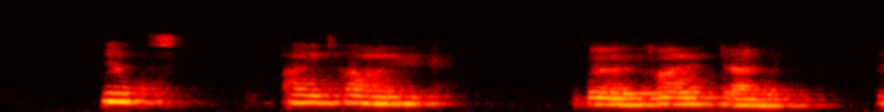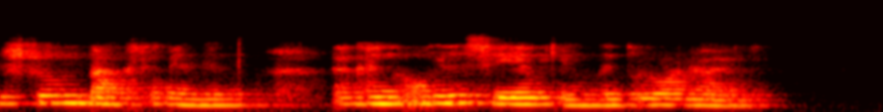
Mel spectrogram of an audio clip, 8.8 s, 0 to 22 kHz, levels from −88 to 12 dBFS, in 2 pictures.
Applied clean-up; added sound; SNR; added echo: neural mask model DeepFilterNet 3.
